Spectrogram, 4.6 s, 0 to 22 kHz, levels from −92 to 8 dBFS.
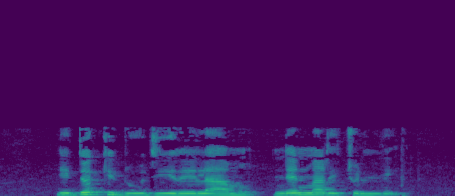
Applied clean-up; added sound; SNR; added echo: none; none; none; none.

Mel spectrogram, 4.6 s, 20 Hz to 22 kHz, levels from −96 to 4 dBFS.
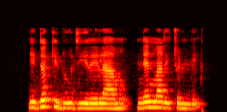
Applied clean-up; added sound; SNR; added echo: neural mask model Resemble Enhance denoiser.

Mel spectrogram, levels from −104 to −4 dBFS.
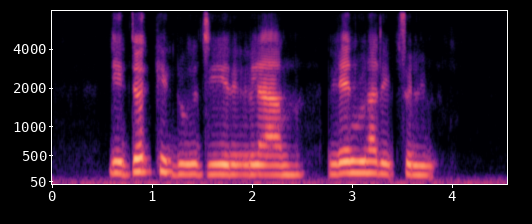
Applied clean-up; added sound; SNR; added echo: neural diffusion model UNIVERSE++.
